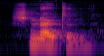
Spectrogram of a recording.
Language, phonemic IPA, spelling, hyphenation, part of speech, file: Dutch, /ˈsnœy̯.tə(n)/, snuiten, snui‧ten, verb / noun, Nl-snuiten.ogg
- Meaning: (verb) 1. to blow one's nose 2. to trim a candle's wick 3. to swindle, cheat out of money; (noun) plural of snuit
